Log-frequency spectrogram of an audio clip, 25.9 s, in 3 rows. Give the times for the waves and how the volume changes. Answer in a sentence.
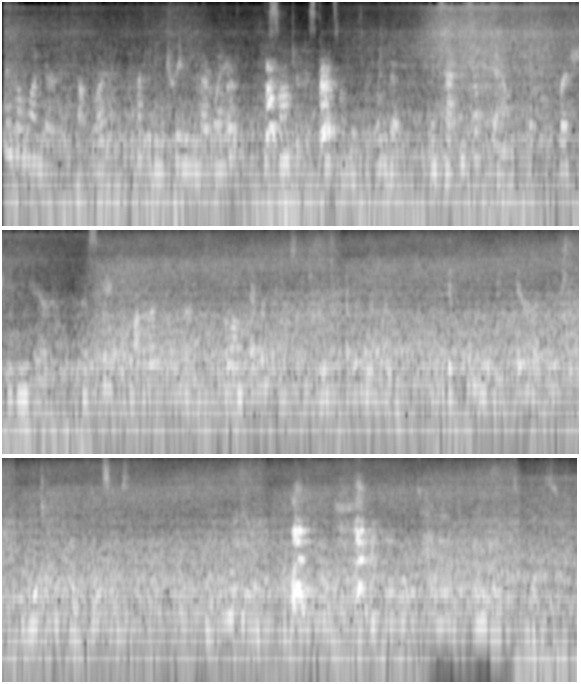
You can hear the waves from 0.0 to 25.9 s, getting louder.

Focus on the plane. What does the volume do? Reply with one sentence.
The loudness of the plane stays about the same.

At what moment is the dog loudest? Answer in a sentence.
The volume of the dog peaks at 22 seconds.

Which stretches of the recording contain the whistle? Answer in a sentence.
The whistle can't be heard in this clip.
